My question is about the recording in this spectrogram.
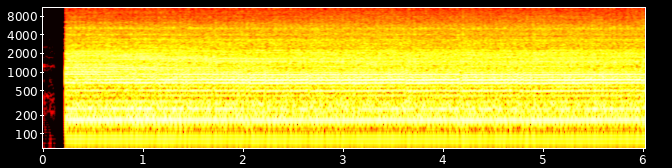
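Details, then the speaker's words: Old Toro two-stroke snowblower after carb rebuild, gasket and diaphragm possibly swapped, both jets set one turn out: loud steady buzzy fast idle with faint unevenness, a little uneasy but starts and runs; slightly uneven running. "i put both the jets one turn out and it's it's a little uneasy but it runs it starts up"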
